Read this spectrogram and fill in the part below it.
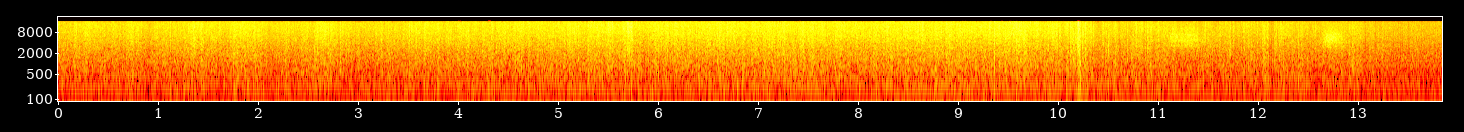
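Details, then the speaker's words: Temperature-controlled fan on a homebuilt electronic load's large copper heatsink, with the load drawing about 41–43 W: steady, even airy whoosh with no ticking or rubbing as the fan slowly ramps up and the heatsink warms; normal cooling fan running. "still drawing about 43 watts fan slowly starting to come up a tiny little bit of heat coming out back"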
